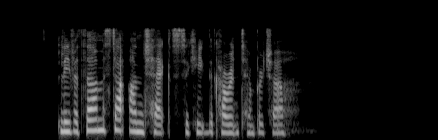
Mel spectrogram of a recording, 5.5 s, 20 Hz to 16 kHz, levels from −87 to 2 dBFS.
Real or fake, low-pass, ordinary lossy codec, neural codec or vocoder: fake; 7.2 kHz; none; codec, 16 kHz, 16 kbps, FreqCodec, larger model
